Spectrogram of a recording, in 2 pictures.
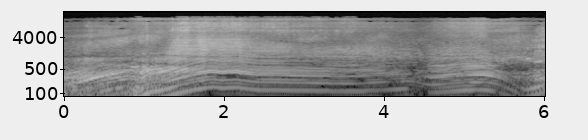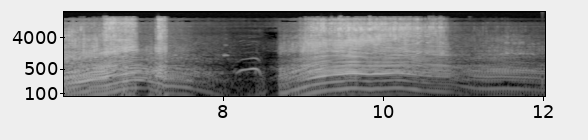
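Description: Tyres screech and squeal as a car spins on the road.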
